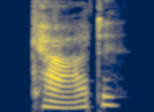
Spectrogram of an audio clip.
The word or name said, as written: kart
